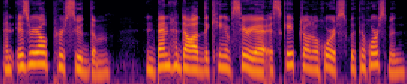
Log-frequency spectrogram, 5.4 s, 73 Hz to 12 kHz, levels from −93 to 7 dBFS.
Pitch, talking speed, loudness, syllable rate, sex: 190 Hz, 200 wpm, -19 LUFS, 5.5 syllables/s, female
